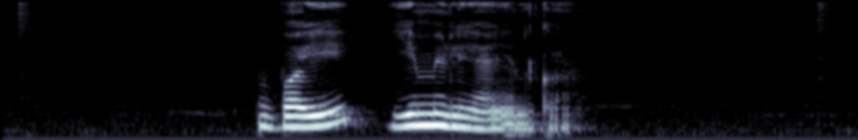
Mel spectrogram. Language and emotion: Russian, neutral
